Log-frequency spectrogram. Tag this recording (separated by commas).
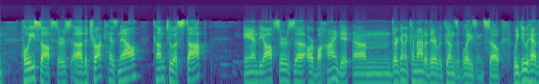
Speech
